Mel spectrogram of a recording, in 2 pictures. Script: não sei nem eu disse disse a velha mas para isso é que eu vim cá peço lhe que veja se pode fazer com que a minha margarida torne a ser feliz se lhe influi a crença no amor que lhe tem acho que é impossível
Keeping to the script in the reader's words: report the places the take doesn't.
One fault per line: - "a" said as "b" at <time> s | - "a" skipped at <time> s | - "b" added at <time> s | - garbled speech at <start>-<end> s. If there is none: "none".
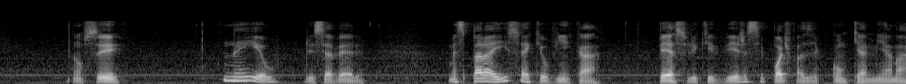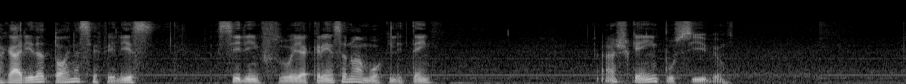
- "disse" skipped at 3.3 s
